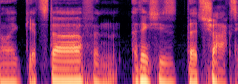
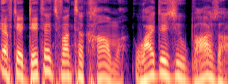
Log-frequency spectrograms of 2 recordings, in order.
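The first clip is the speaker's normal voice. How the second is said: put-on German accent, loud, slow and deliberately drawn out; 5 semitones higher, 5 dB louder than usual. Retelling a movie scene, voicing the husband: put-on German accent. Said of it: "it's German".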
